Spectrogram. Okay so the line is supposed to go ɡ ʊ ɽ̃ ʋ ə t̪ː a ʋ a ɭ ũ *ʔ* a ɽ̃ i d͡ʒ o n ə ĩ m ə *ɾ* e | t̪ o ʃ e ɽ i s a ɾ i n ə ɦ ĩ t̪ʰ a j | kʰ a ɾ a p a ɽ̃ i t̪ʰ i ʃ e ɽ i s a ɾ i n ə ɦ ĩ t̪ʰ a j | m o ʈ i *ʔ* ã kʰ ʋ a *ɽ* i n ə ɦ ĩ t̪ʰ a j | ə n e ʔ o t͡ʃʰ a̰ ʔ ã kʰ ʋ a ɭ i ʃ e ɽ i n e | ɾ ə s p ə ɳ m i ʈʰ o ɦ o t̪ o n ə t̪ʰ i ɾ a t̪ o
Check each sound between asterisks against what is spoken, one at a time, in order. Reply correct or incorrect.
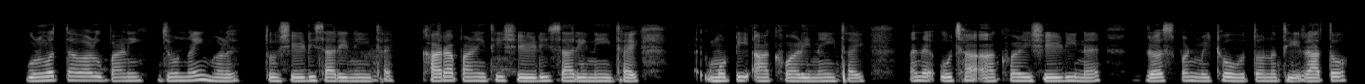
incorrect, incorrect, correct, incorrect

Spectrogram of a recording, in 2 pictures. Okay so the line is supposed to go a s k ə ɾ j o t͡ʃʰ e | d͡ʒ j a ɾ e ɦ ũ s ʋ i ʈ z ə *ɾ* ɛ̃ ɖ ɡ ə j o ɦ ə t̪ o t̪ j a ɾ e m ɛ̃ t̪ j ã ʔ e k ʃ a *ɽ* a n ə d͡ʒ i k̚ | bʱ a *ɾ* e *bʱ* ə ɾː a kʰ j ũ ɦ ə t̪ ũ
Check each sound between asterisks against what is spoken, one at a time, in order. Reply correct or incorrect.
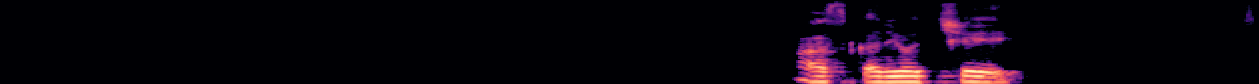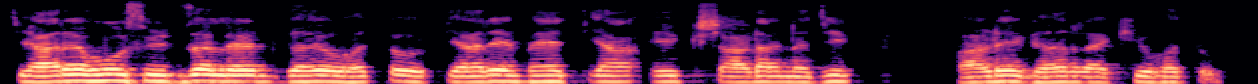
incorrect, correct, incorrect, incorrect

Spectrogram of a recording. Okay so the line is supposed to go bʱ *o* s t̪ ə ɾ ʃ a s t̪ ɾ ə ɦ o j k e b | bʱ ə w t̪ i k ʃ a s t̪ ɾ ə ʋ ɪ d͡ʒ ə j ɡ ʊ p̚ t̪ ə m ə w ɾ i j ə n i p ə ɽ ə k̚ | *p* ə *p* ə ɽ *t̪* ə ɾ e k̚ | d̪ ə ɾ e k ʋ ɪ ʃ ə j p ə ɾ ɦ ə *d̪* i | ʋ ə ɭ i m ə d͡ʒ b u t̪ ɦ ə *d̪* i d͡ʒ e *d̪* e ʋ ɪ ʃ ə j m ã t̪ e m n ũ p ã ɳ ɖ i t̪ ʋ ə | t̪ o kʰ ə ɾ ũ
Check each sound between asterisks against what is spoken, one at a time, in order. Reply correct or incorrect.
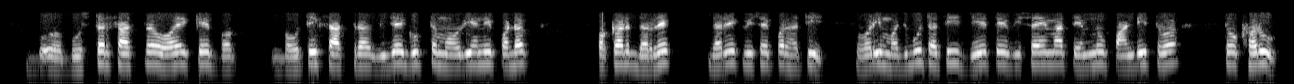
incorrect, correct, incorrect, incorrect, incorrect, incorrect, incorrect

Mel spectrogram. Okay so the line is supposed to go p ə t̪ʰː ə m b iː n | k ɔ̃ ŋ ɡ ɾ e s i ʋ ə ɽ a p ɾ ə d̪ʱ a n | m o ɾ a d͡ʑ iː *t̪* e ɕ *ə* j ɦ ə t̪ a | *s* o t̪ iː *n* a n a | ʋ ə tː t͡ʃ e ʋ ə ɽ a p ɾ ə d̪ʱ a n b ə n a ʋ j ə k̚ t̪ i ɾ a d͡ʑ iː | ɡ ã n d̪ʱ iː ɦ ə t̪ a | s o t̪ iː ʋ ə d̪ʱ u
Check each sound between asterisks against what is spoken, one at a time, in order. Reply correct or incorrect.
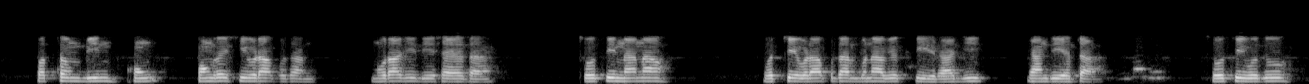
incorrect, incorrect, correct, correct

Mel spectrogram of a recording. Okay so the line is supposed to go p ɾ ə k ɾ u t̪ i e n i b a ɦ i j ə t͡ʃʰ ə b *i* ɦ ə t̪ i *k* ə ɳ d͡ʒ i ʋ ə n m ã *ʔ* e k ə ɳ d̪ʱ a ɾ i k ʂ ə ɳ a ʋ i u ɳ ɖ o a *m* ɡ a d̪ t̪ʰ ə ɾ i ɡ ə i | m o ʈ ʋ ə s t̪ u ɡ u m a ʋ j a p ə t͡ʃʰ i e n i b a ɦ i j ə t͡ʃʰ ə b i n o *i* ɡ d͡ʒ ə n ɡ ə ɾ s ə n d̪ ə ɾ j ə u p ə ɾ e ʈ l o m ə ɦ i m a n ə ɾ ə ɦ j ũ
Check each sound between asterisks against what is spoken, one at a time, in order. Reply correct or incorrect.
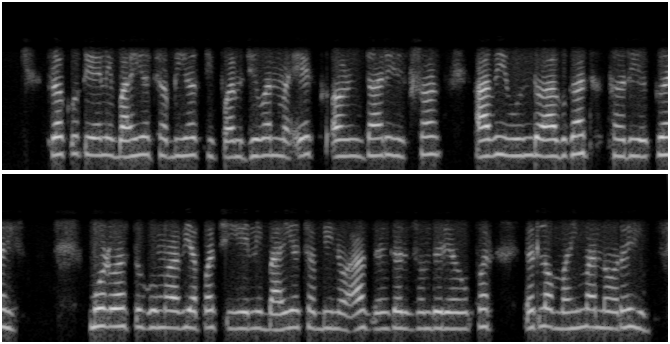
correct, incorrect, correct, incorrect, incorrect

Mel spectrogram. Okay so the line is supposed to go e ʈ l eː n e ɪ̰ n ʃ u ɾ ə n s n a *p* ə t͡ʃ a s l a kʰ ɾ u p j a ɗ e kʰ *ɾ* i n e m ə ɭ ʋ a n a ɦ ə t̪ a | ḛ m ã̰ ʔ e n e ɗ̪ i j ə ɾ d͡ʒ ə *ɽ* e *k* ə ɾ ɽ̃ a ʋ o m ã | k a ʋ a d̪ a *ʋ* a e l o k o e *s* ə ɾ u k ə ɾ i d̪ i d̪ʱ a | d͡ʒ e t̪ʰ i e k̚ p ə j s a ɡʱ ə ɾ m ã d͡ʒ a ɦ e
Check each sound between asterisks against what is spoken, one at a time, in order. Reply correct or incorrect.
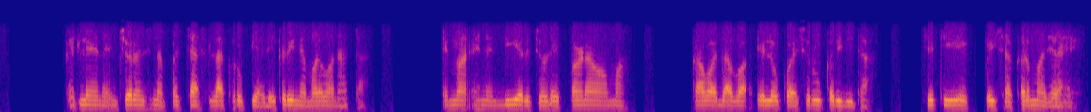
correct, incorrect, correct, incorrect, correct, incorrect

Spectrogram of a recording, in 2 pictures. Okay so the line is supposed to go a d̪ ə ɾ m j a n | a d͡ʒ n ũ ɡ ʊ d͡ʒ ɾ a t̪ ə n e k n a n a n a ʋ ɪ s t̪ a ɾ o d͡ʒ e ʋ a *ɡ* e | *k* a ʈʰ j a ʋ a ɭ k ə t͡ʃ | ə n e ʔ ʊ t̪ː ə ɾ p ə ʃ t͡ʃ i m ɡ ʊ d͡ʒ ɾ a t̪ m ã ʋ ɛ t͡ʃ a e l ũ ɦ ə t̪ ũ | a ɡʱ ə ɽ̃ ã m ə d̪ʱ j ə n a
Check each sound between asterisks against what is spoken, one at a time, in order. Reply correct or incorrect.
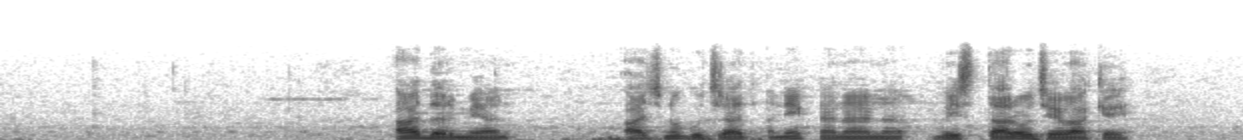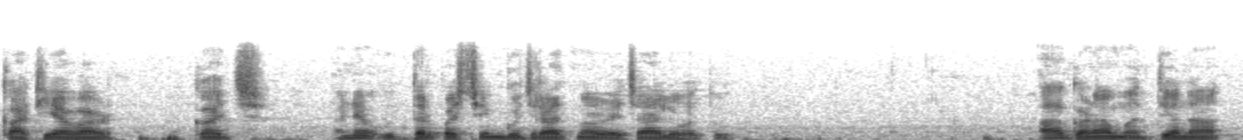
incorrect, correct

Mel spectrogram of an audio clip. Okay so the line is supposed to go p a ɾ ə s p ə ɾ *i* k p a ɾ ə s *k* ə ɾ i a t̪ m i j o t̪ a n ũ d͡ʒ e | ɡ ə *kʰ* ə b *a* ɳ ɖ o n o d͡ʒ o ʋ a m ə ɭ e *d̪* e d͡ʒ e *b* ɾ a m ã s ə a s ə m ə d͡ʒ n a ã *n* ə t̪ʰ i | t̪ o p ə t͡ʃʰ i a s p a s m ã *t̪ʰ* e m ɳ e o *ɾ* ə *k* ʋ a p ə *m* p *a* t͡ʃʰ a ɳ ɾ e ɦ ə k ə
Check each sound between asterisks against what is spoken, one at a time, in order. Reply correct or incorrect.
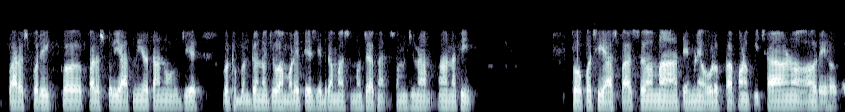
correct, incorrect, incorrect, incorrect, incorrect, correct, correct, incorrect, incorrect, incorrect, incorrect, incorrect

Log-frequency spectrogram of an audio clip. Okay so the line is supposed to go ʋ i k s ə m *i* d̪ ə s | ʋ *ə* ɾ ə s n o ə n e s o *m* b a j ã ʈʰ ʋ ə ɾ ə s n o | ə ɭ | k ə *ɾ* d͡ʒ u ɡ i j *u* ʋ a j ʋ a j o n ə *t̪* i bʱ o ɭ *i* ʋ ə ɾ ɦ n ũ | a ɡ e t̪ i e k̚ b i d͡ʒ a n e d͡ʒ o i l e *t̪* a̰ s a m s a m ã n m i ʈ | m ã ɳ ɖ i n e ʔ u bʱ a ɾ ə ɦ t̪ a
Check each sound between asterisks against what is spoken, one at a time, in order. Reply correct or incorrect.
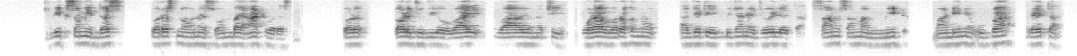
correct, correct, incorrect, incorrect, incorrect, incorrect, incorrect, correct

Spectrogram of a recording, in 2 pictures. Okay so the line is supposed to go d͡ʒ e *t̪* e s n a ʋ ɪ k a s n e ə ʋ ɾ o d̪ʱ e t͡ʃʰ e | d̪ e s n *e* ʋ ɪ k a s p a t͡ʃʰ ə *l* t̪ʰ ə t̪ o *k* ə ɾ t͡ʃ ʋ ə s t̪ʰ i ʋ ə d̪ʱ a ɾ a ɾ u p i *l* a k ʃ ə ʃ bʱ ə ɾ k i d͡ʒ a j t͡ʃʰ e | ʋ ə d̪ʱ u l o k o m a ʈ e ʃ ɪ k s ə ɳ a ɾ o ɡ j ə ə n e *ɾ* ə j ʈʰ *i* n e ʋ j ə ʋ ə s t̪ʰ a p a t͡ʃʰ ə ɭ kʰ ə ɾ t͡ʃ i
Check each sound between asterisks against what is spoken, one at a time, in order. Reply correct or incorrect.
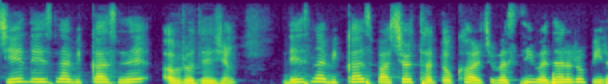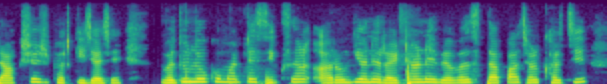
incorrect, incorrect, incorrect, incorrect, incorrect, correct, incorrect

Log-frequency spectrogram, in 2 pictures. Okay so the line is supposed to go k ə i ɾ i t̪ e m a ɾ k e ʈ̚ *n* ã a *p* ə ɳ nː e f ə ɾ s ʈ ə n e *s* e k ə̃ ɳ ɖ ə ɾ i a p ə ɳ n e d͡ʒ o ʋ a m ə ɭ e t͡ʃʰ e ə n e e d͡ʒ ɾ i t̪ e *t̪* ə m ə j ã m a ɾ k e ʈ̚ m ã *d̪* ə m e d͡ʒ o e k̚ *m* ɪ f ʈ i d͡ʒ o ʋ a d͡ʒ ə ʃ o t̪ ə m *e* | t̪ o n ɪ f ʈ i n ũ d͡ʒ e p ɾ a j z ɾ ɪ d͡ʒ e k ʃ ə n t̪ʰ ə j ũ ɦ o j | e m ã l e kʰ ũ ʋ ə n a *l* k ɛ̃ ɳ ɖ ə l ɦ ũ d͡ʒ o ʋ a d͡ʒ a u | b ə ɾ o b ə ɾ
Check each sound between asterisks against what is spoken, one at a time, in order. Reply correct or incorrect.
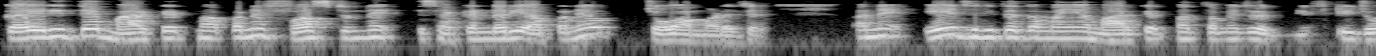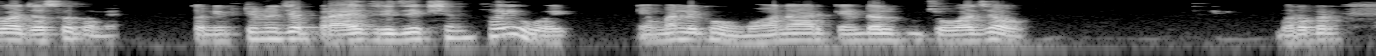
incorrect, correct, correct, correct, incorrect, incorrect, correct, incorrect

